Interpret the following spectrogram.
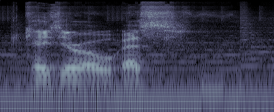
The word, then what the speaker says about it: k0s: kubernetes and containers uh first things first so k0s is the the way to pronounce the project name uh i mean that's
